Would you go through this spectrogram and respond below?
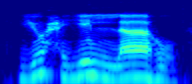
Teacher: لام جلالہ یعنی لفظ اللہ کے لام سے پہلے زیر ہے تو اس کو موٹا نہیں پڑھیں گے، باریک پڑھیں گے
